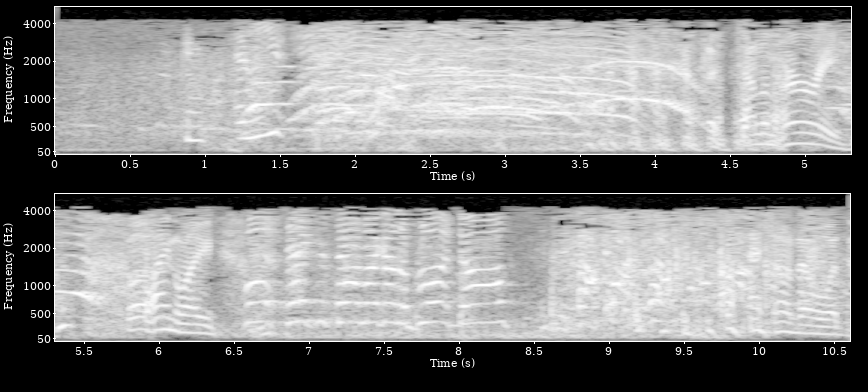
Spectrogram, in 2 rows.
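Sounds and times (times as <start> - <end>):
speech: 0.9 - 2.0, 4.2 - 10.6
crowd shouting in unison: 1.2 - 4.4
laughter: 2.7 - 6.8, 8.5 - 10.6.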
